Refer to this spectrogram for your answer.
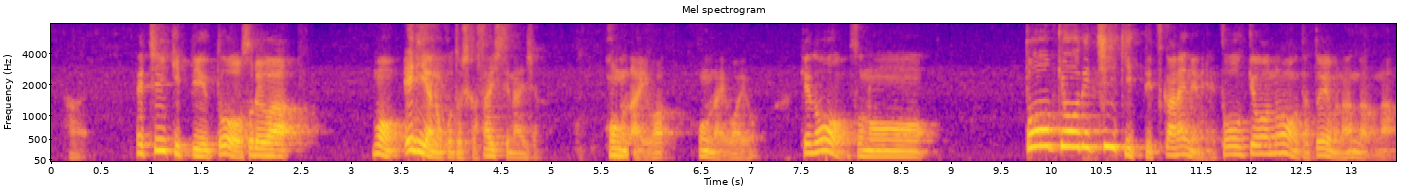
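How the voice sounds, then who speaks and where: A man talks at a moderate pace in a dark, mellow tone, with very wide pitch swings and big swings in loudness. Long, frequent pauses break up his speech. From Tokyo. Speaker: live stream host, community organizer. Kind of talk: casual live stream talk. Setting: live stream.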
